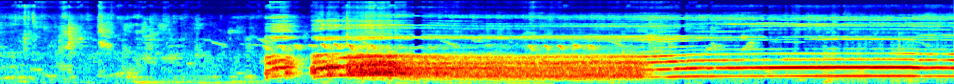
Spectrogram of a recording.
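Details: Young Pelung Jejangkar rooster in Indonesia, one month into learning to crow, recorded in the morning on an empty crop. After quiet background, a long, drawn-out crow rises and holds for about three seconds, then gives way to a steady, tonal drone.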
